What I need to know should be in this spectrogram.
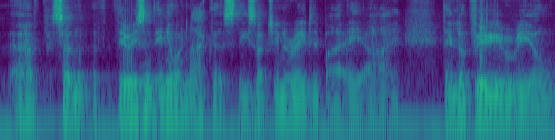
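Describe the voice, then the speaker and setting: A man speaks with a South African accent. Noticeable background noise and audible room echo surround his voice. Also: moderate pace. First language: Portuguese. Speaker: palliative care physician and educator. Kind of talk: lecture. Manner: halting.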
